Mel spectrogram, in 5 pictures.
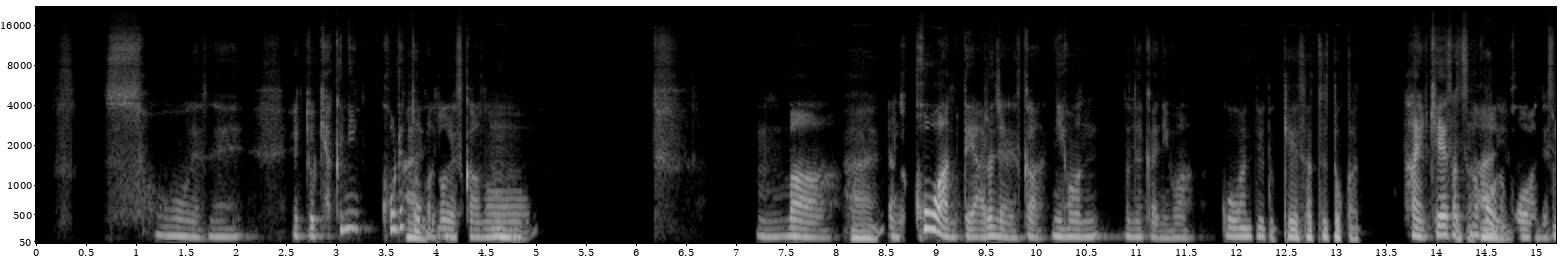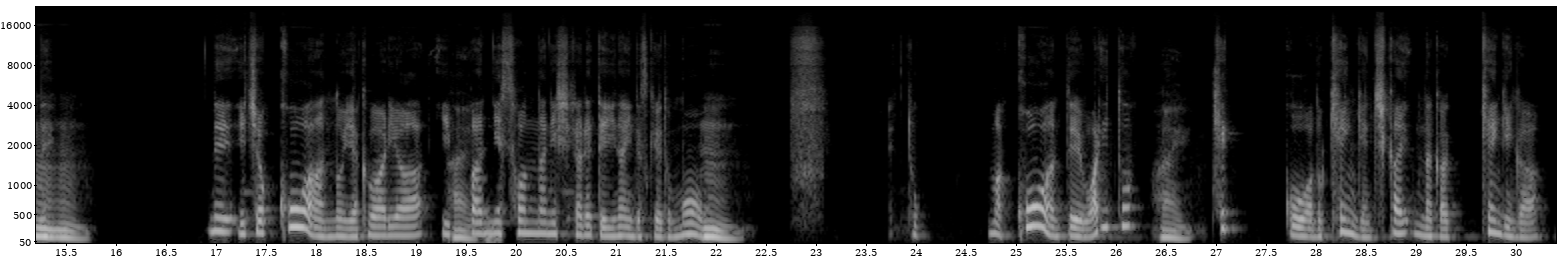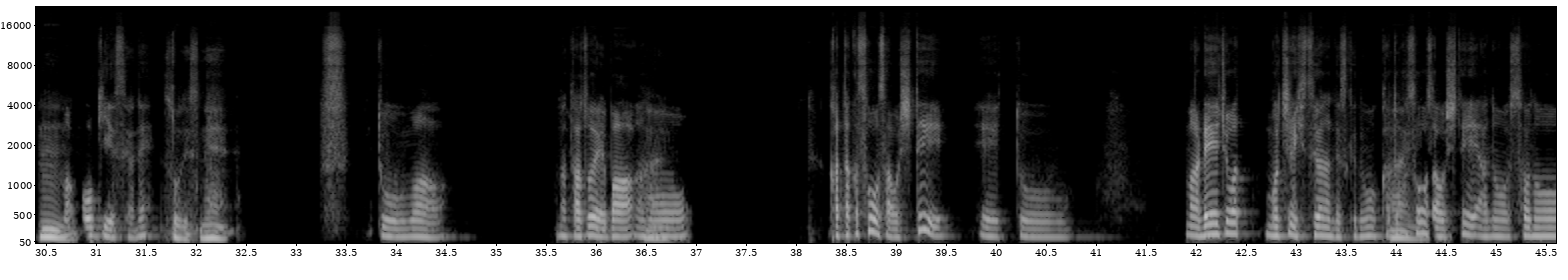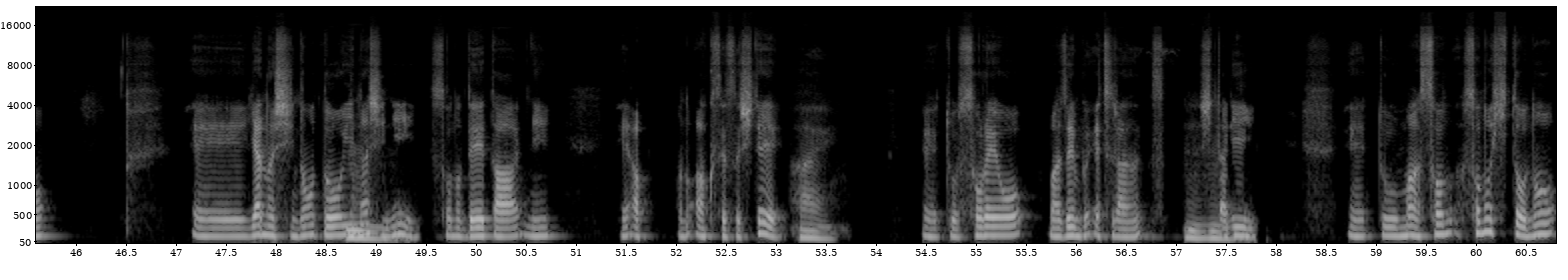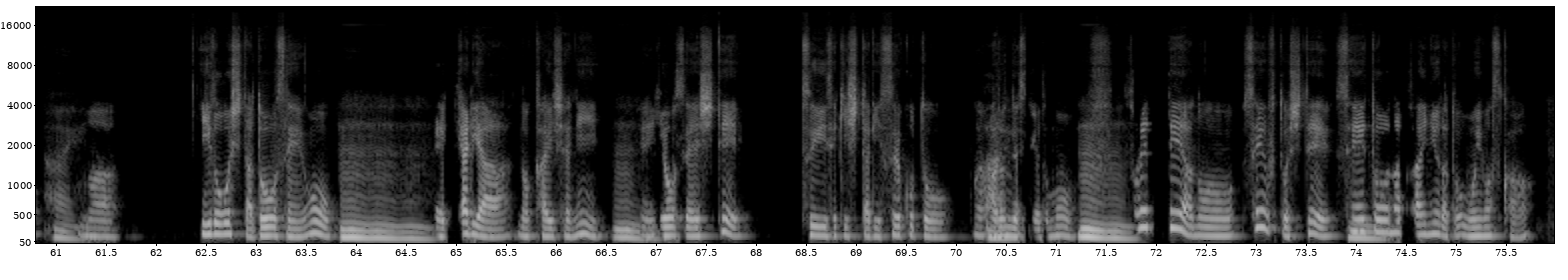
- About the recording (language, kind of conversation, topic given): Japanese, unstructured, 政府の役割はどこまであるべきだと思いますか？
- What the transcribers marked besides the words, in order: tapping; other background noise; alarm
